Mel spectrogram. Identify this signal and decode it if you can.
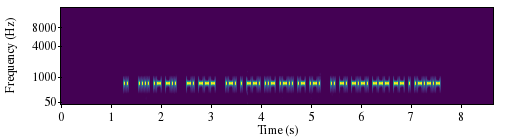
Morse code, heard as a keyed tone, about 40 wpm, 700 Hz. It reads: I HAD NO REGULAR INCOME.
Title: Sentences from Top 1000 Words - Review Part 6 - 40wpm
